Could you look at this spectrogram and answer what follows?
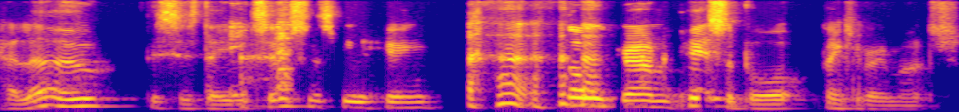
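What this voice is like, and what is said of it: Put-on polite phone voice. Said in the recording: “I get my phone voice out”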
